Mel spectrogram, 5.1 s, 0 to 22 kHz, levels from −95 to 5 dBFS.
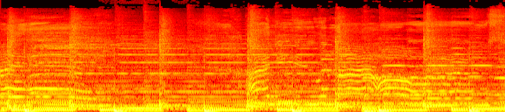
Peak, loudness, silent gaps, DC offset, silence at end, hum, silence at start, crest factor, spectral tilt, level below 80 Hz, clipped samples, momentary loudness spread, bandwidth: -2 dBFS; -16 LUFS; none; under 0.1%; 0 s; none; 0 s; 12 dB; -5 dB/octave; -22 dBFS; under 0.1%; 3 LU; 18.5 kHz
